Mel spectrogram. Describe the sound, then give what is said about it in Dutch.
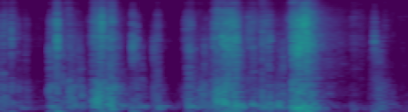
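A crisp, uncrumpled paper envelope is torn open in a few quick ripping and crinkling bursts. The tearing is fairly quiet and uneven, with no voices. “Hele mooie envelop. Volgens mij de enige die kreukvrij is meegekomen. Ik maak hem even open.”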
